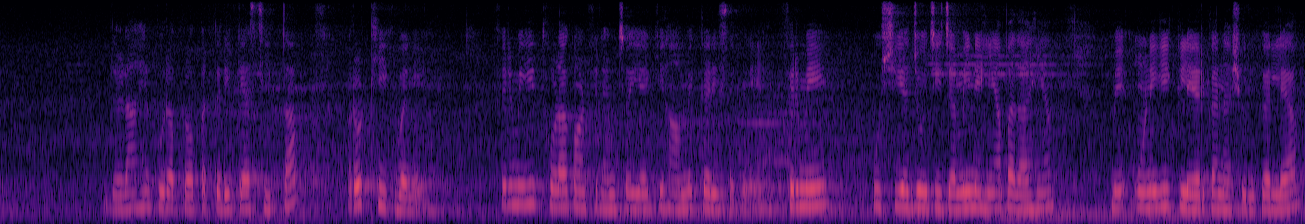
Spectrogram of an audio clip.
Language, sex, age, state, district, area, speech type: Dogri, female, 18-30, Jammu and Kashmir, Jammu, urban, spontaneous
